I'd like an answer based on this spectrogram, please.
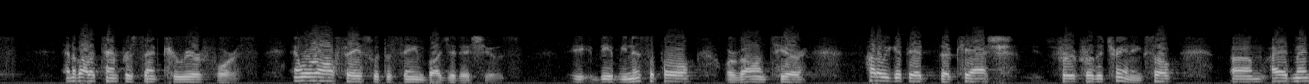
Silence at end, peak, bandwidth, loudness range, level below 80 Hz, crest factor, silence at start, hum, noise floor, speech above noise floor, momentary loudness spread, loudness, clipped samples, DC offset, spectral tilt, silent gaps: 0 s; -8 dBFS; 7.2 kHz; 2 LU; -56 dBFS; 18 dB; 0.65 s; none; -57 dBFS; 33 dB; 12 LU; -25 LUFS; under 0.1%; under 0.1%; -8 dB/octave; none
